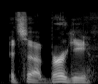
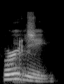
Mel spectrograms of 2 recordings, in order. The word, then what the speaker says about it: Berge: It's Berge, not Burge. Berge, thank Thanks.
